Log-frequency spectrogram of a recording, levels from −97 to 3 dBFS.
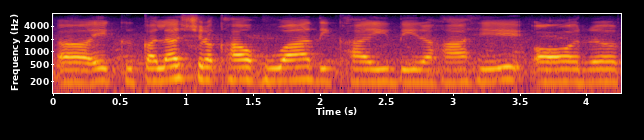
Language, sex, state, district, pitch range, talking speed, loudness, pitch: Hindi, female, Madhya Pradesh, Dhar, 195-215 Hz, 125 wpm, -17 LUFS, 200 Hz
